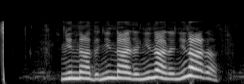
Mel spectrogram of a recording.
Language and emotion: Russian, angry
